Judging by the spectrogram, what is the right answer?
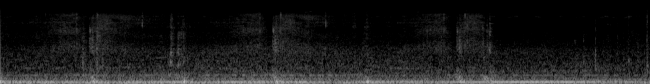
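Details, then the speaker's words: Car that won't start, wipers stuck on, suspected failed module behind the glove box: sharp clicks about once a second over a low hum with no cranking; owner suspects a hydrolocked or locked-up motor. "you can hear it clicking trying to start. So, I don't know if it's just the motor's locked up."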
